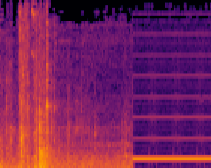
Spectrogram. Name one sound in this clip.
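A television hisses with static.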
